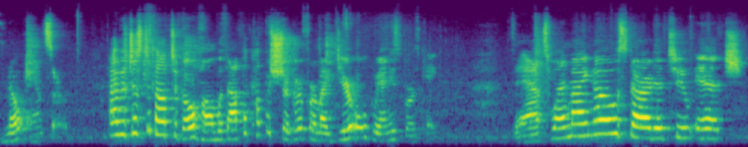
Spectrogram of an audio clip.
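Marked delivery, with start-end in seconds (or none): none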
